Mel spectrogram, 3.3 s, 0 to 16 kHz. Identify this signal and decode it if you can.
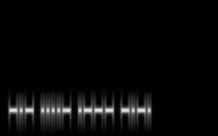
Morse code, heard as a keyed tone, about 30 wpm, 700 Hz. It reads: K4JC
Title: USA Callsign DE Callsign - 4 Characters - 30wpm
